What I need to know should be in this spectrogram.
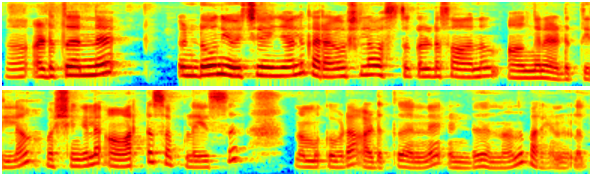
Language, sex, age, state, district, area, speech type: Malayalam, female, 18-30, Kerala, Kannur, rural, spontaneous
